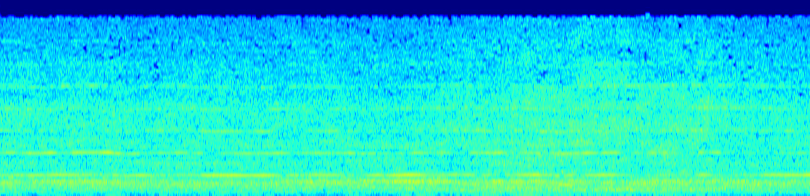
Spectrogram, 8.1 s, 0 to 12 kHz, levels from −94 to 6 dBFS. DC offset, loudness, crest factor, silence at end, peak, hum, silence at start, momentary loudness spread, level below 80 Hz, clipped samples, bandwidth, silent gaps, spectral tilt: under 0.1%; -36 LUFS; 14 dB; 0 s; -24 dBFS; none; 0 s; 3 LU; -76 dBFS; under 0.1%; 11.5 kHz; none; -0.5 dB/octave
